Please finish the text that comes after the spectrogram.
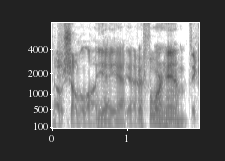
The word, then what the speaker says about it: Shyamalan: Oh, Shyamalan.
